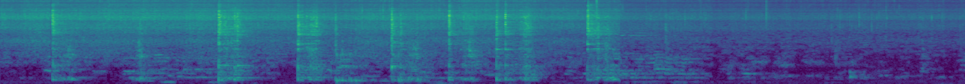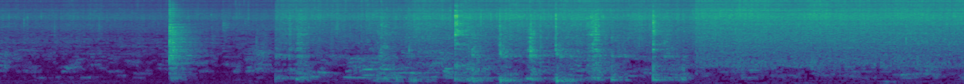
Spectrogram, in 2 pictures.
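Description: Chopped onion and garlic sizzling in hot oil in an aluminium kadai, stirred by a steel spatula that scrapes and clinks against the pan. The stirring stops for several seconds in the middle, leaving a quieter sizzle and one sharp knock, then starts again, and near the end the sizzle turns steady.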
